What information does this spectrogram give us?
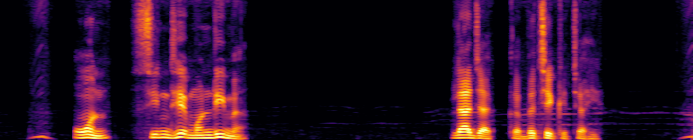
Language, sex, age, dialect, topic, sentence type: Maithili, male, 51-55, Bajjika, agriculture, statement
